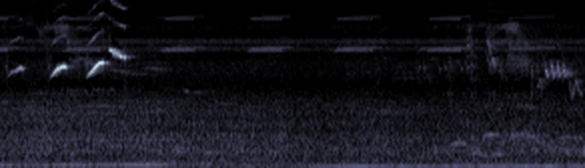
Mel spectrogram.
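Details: Double-collared seedeater coming out of molt, Tui Tui song style: three clear, high, rising whistled notes about half a second apart, then near quiet with a faint chirp at the end.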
